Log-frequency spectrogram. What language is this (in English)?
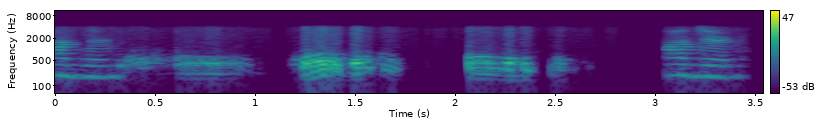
Nepali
